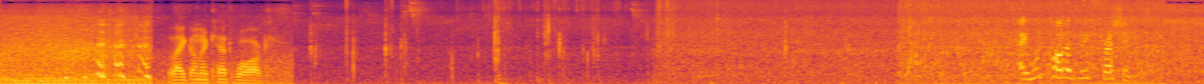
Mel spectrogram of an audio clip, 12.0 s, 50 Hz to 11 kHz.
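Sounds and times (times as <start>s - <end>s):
footsteps on dirt trail: 3.0s - 6.6s
stream running over rock: 5.4s - 12.0s.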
